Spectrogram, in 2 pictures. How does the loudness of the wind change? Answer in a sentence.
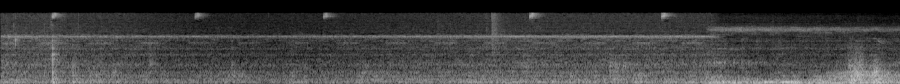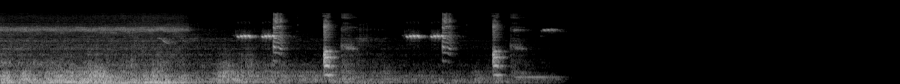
The loudness of the wind goes up, then down.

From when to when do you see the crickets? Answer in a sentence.
You can hear the crickets from 0.0 to 14.6 s.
